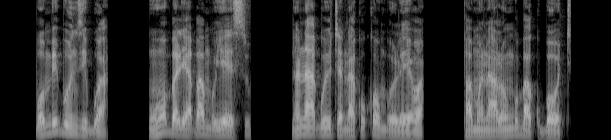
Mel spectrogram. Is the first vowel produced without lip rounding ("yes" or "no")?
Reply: no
